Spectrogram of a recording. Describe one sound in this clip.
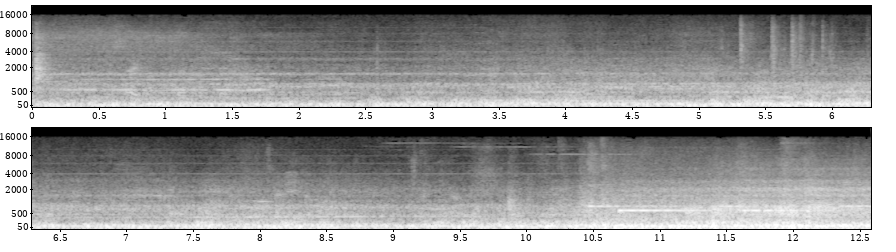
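A train rumbles steadily as it slows to a stop.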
